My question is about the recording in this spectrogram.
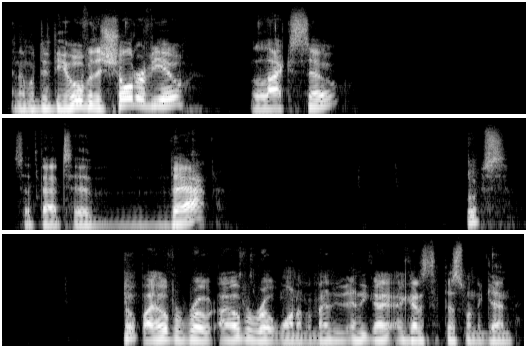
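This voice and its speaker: At a moderate pace with frequent pauses, a man chats with viewers during his flight sim stream, his medium-pitched voice a bit bright and slightly congested. He restarts often and laughs a lot, recorded dry.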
